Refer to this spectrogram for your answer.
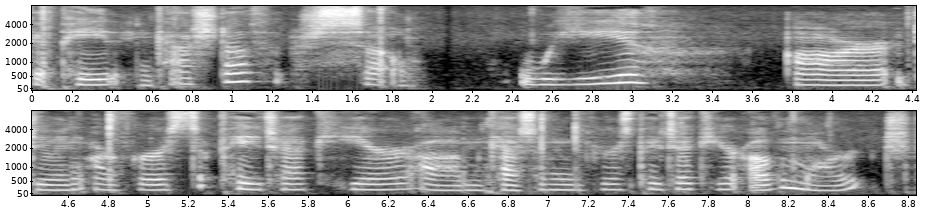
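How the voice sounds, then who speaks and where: Somewhat breathy, a woman's medium-pitched voice moves at a fairly slow pace with ordinary pitch variation. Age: 30s. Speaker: budgeting YouTuber. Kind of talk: casual vlog tutorial. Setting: at home at night.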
